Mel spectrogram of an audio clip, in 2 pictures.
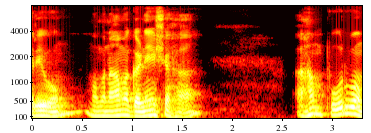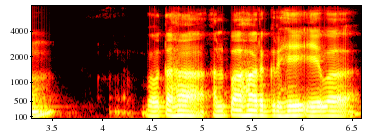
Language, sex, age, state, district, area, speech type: Sanskrit, male, 45-60, Andhra Pradesh, Kurnool, rural, spontaneous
